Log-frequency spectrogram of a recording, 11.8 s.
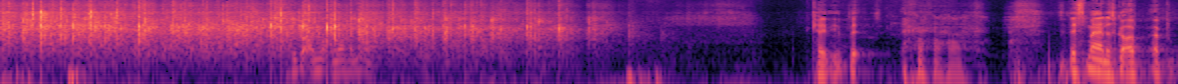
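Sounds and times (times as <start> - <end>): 
audience applause: 0.0 - 6.3
speech: 2.9 - 3.9, 8.2 - 11.7.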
